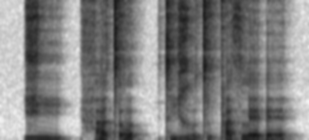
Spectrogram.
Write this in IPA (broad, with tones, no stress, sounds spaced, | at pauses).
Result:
ɣ iː˥˧ | h a˦˥ tʼ ʌ˦˥ | tʼ i˦˥ ɣ ɯ˥˧ ʊ̯ tʼ ɯ˨˥ pʼ a˦˥ θ l ɛ˦˥ ʔ ɛ˨˥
